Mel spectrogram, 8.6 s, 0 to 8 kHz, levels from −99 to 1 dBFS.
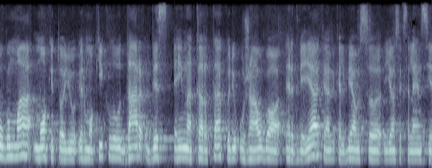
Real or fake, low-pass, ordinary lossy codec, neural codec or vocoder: fake; 7.2 kHz; AAC, 32 kbps; vocoder, 44.1 kHz, 128 mel bands every 512 samples, BigVGAN v2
